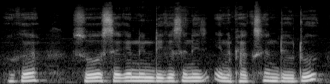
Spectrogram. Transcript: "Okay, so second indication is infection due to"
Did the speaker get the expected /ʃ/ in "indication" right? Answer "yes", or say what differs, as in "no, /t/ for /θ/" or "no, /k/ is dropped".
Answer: no, /s/ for /ʃ/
